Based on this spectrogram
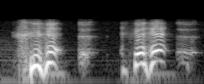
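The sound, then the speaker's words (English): A person vocally imitates hiccups: two loud groups of gulping, voiced hic sounds, each followed by a shorter breathy catch, with brief silence between. “I've gotten hiccups that are quite debilitating, and I can't even talk to people without”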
